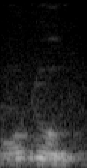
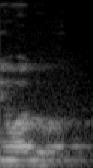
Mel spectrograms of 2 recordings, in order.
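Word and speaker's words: وَضُوء: Wadu itu adalah air yang digunakan untuk wudu namanya wadu. Jadi wadu ini memang begini. Jadi ini telit nih ya bukan bukan enggak tidak sengajaan ada fathah di sini wadu jadi bacanya tetap wadu kalau yang wudu wudu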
